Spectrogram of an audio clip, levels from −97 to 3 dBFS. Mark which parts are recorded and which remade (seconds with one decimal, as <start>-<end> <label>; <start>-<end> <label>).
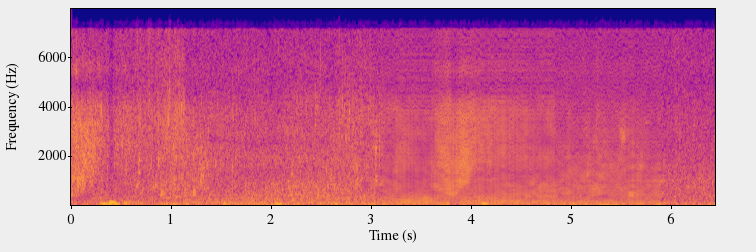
0.0-3.1 recorded; 3.1-5.9 remade; 5.9-6.4 recorded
